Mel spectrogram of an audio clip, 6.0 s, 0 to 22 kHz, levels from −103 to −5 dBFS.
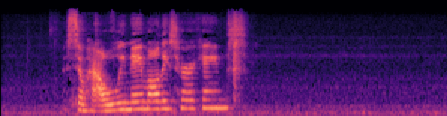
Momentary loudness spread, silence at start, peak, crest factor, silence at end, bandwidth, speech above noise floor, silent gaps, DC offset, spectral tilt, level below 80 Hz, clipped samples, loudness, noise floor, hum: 10 LU; 0.85 s; -12 dBFS; 20 dB; 0.15 s; 15.5 kHz; 30 dB; none; under 0.1%; -2.5 dB/octave; -66 dBFS; under 0.1%; -29 LUFS; -59 dBFS; none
